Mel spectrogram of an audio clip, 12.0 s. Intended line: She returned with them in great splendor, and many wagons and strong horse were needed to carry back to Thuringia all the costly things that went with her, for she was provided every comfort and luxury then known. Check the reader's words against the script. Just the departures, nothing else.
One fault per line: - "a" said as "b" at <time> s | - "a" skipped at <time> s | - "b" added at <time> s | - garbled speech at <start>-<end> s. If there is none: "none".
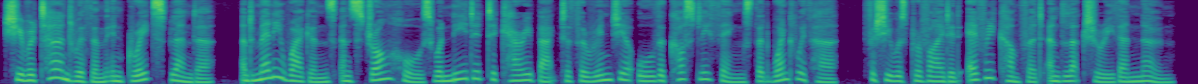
none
